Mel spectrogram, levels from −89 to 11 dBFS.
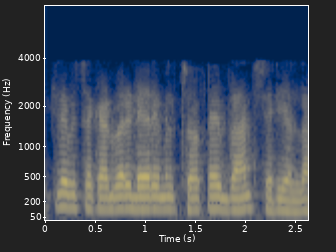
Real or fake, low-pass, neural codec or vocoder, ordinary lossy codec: real; 7.2 kHz; none; AAC, 16 kbps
